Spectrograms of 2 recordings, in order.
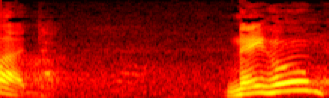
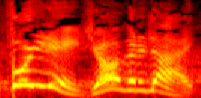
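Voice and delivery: prophet's doom cry; 6 semitones higher, faster than usual. Acted. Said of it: "Jonah says".

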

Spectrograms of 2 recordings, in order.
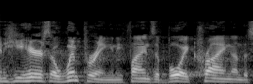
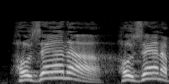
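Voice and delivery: crowd acclaim; 6 semitones higher, 4 dB louder than usual. Retold or imitated. Crowd shouting on Palm Sunday.

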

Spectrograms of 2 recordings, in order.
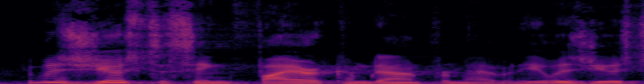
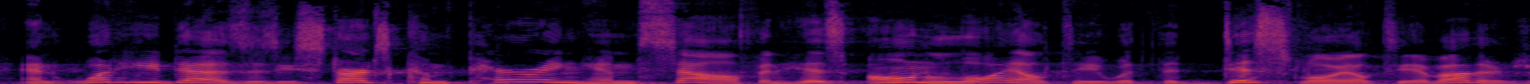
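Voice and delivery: ordinary delivery

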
